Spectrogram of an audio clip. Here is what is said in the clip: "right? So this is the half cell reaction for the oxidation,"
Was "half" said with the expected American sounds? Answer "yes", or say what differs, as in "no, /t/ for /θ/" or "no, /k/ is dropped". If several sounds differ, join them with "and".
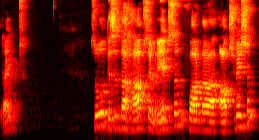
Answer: no, /p/ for /f/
